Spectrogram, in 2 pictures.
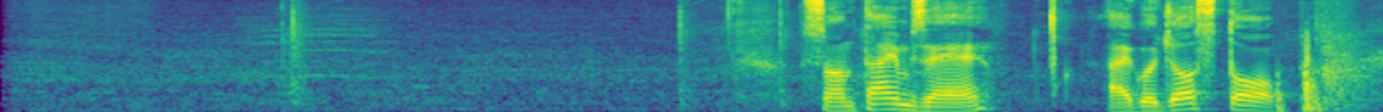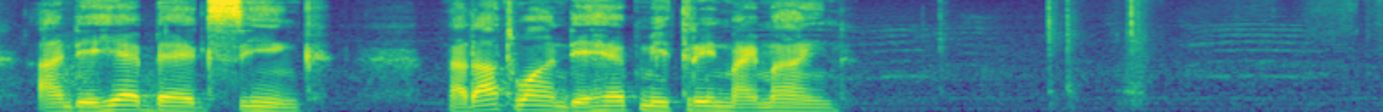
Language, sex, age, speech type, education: Nigerian Pidgin, male, 30-45, spontaneous, tertiary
